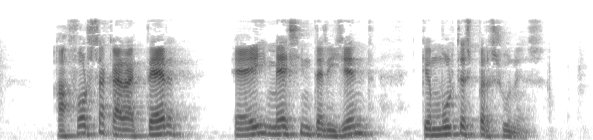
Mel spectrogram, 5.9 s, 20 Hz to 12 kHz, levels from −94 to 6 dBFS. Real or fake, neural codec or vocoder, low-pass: real; none; 7.2 kHz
